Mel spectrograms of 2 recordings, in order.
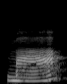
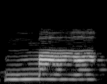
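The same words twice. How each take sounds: First: It is said with the second tone. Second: It is said with the first tone. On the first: "ma is second tone" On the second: "ma is first tone"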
